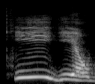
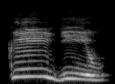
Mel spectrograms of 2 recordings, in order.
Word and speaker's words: Kyiv: till the latest time, they use the Russian variant of pronunciation, transliteration from Russian, Kyiv. But in Ukrainian, it is Kyiv because Kyiv was the prince of that place and the city belonged to him.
